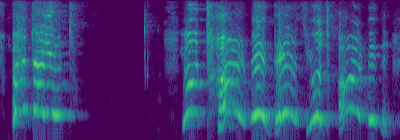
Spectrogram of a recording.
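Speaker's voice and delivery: squeaky laughing mimic of an impatient client; mocking harsh viewers. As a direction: parody the complaining commenters. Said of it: "Some of you are very harsh".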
